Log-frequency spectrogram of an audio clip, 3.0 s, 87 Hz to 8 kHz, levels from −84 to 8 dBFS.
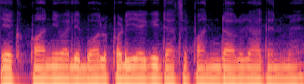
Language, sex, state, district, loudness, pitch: Hindi, male, Uttar Pradesh, Jalaun, -13 LUFS, 110 Hz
